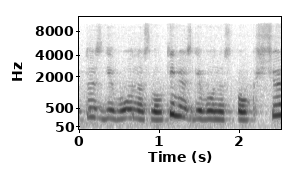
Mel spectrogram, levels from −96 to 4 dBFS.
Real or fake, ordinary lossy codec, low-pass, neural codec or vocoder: fake; MP3, 64 kbps; 9.9 kHz; vocoder, 22.05 kHz, 80 mel bands, WaveNeXt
